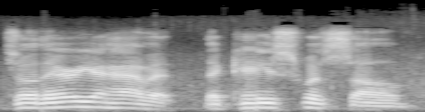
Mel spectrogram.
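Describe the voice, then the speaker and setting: A man's voice: medium pitch, lively intonation, unhurried, a bit bright, poor audio. A man playing a plainspoken, folksy boat captain who narrates and acts in a radio play. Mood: resigned, wry. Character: folksy boat captain telling his tale. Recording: faint background noise.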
